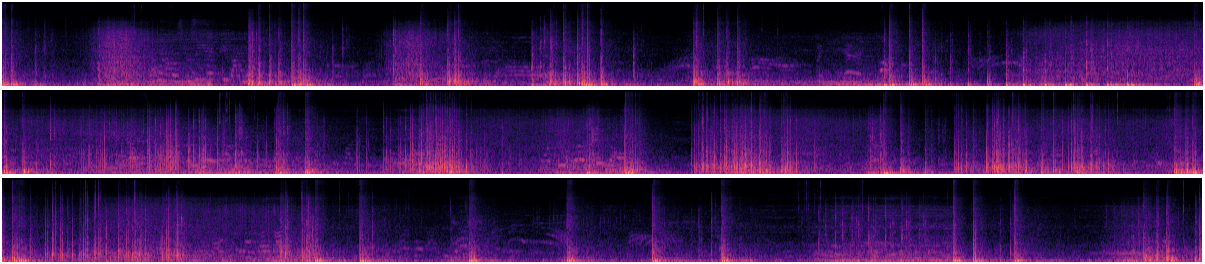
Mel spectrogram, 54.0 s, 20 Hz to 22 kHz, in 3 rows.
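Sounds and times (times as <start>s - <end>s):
firework shell bursts and booms: 0.0s - 5.1s, 5.8s - 7.4s, 8.0s - 9.6s, 10.4s - 11.4s, 13.2s - 23.1s, 26.7s - 30.3s, 31.0s - 39.3s, 40.0s - 42.1s, 42.8s - 43.6s, 44.4s - 45.2s, 45.8s - 47.5s, 50.2s - 51.8s, 53.0s - 54.0s
hissing crackle: 0.0s - 54.0s.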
